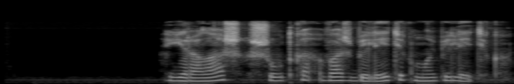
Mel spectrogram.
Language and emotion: Russian, neutral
